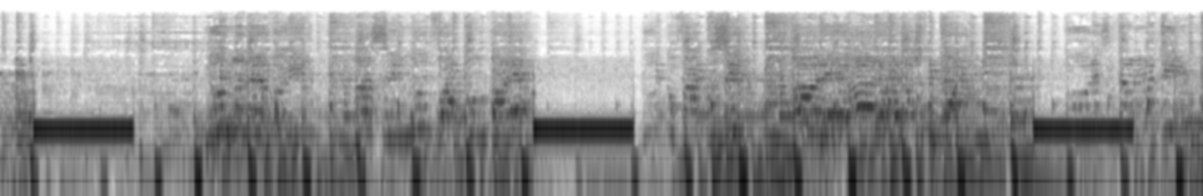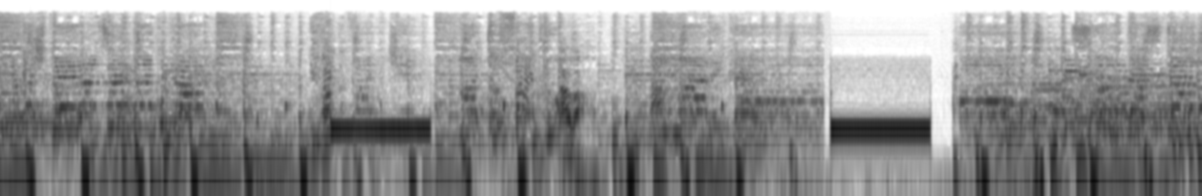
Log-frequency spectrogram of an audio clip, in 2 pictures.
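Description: Telephone ringback tone heard while placing a call: a steady single-pitched tone sounds in five evenly spaced bursts, each about a second long with roughly four-second gaps, over loud continuous music.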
